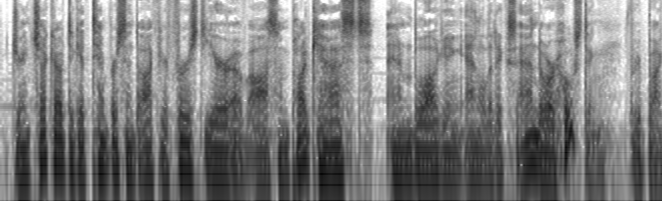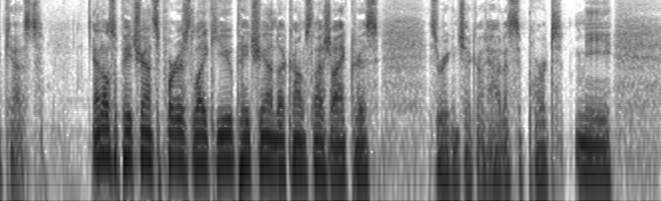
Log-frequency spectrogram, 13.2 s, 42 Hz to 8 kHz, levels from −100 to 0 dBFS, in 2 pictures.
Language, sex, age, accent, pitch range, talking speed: English, male, 40-59, American, 80-105 Hz, 175 wpm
